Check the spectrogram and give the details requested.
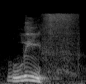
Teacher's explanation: leaf, like from a tree, which has an unvoiced F.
